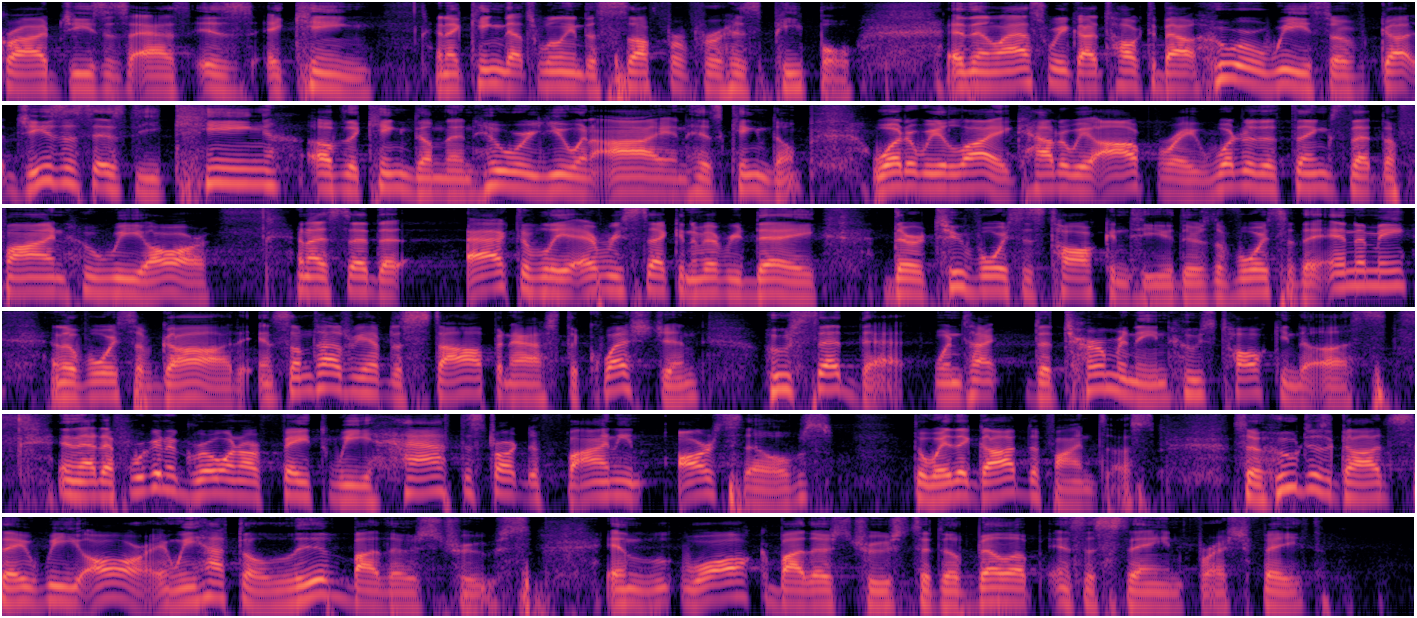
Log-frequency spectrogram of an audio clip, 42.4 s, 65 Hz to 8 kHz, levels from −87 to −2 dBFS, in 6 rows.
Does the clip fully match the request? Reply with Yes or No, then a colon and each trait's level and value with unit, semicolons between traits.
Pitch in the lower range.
Yes: low, 130 Hz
